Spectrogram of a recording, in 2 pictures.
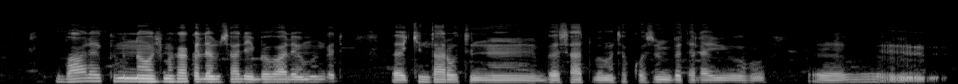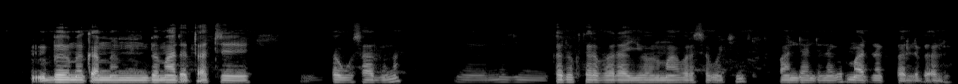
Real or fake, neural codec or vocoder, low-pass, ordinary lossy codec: real; none; 7.2 kHz; MP3, 64 kbps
